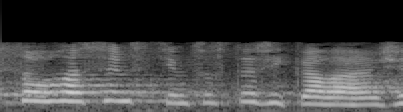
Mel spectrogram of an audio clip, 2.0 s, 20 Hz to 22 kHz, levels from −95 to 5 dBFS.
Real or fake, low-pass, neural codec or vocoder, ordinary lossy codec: real; 5.4 kHz; none; MP3, 24 kbps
